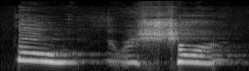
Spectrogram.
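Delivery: high mock young woman; imitating the young woman. Imitating the woman correcting the psychic, high mock voice. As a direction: answer in a high put-on girlish voice. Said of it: "She's all".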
